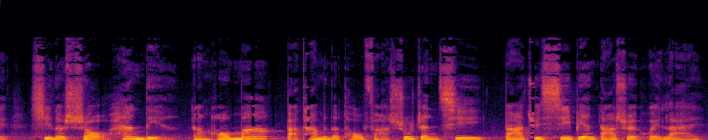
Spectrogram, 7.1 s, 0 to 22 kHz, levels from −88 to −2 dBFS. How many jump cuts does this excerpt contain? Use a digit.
2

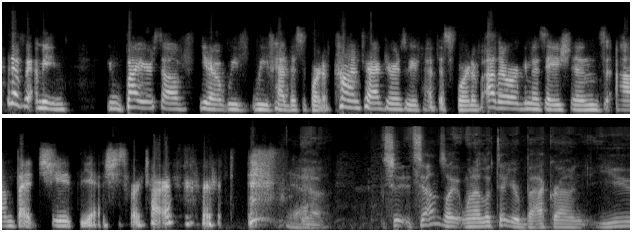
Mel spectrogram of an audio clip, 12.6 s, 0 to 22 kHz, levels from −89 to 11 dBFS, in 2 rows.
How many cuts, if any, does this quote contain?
0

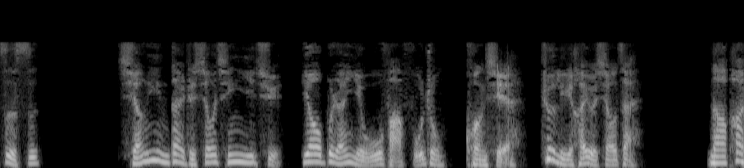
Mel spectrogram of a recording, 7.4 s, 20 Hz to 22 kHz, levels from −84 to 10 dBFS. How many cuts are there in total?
3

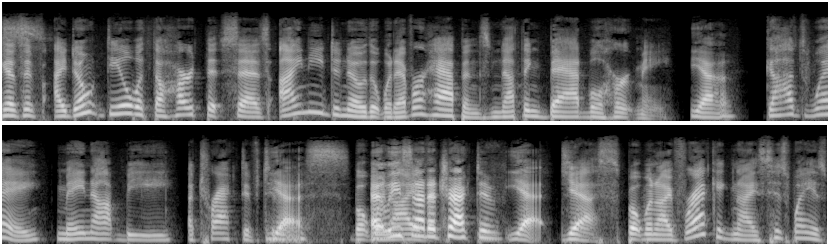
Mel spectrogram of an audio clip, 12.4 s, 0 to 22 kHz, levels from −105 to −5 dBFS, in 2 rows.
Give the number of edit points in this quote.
1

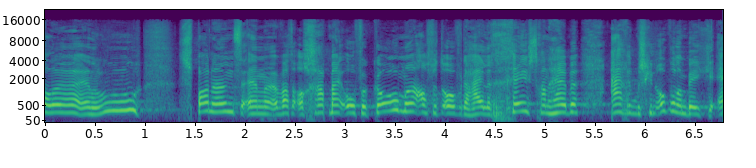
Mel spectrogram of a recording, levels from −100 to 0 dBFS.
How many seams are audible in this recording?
0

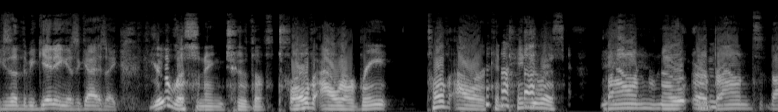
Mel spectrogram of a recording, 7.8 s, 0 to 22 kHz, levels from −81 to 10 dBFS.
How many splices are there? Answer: 0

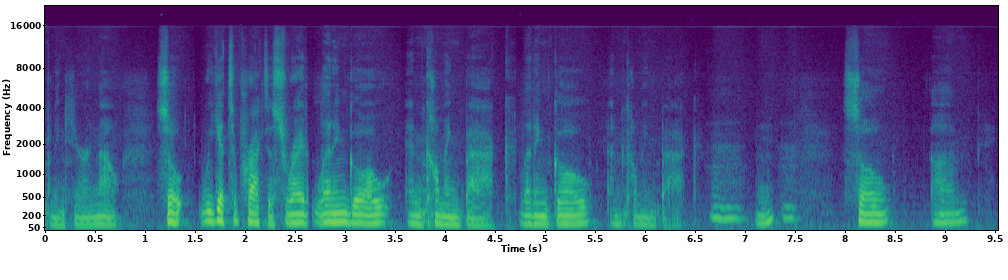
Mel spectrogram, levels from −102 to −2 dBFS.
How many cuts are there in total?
4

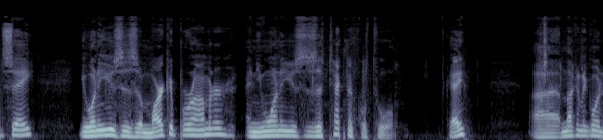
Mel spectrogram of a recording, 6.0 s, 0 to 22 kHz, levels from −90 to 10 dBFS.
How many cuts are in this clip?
0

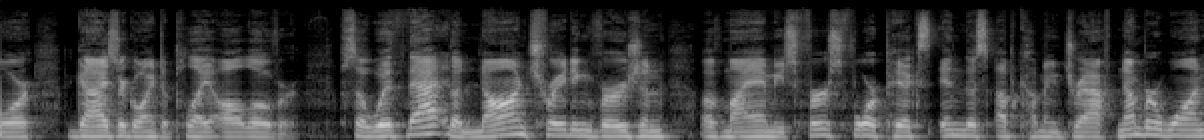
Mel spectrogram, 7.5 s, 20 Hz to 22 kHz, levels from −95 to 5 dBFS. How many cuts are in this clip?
1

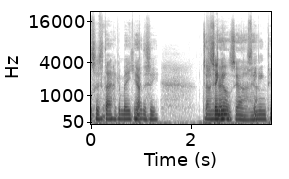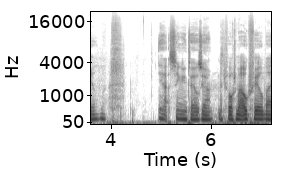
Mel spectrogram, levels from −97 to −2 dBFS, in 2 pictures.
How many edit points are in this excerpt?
1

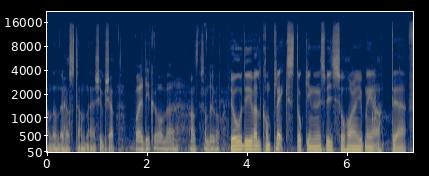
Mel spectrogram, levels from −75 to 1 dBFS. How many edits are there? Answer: 4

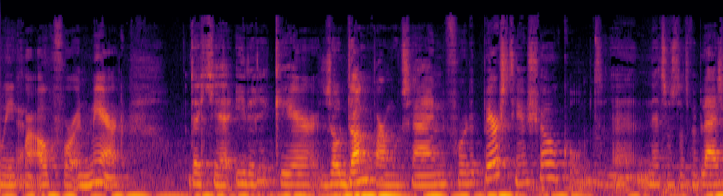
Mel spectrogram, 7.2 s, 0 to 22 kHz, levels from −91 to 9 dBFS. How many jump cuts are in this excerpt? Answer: 2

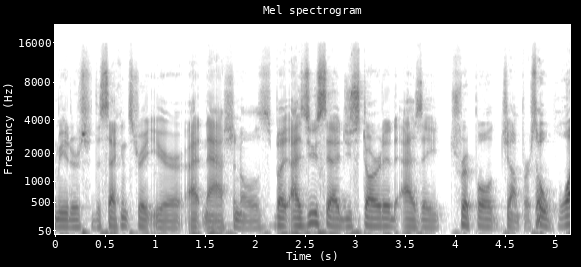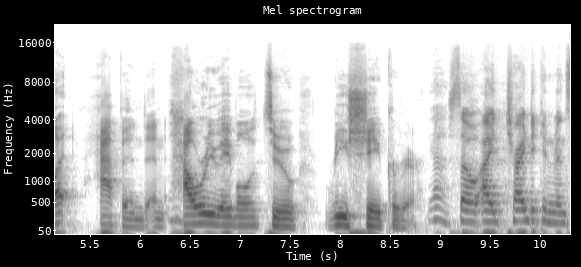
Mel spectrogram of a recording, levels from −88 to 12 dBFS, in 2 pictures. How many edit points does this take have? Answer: 1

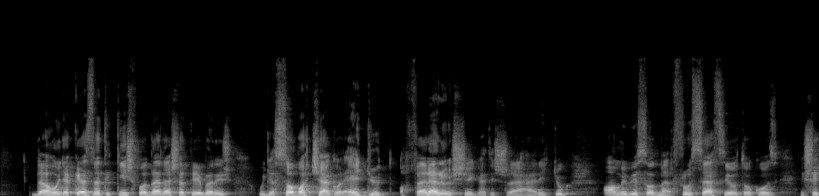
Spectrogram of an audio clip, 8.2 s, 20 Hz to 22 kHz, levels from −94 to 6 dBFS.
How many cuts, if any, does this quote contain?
0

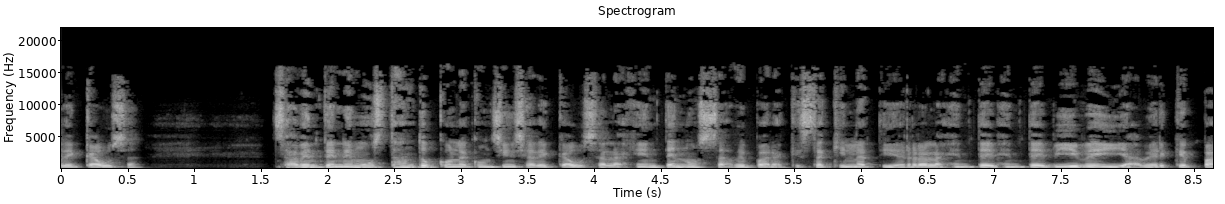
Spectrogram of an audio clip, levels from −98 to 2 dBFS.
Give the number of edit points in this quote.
2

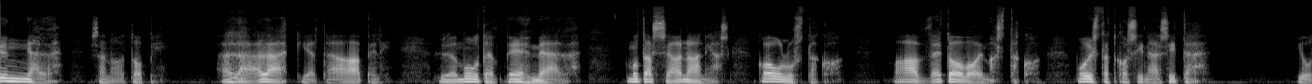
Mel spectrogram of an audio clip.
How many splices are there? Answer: 3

